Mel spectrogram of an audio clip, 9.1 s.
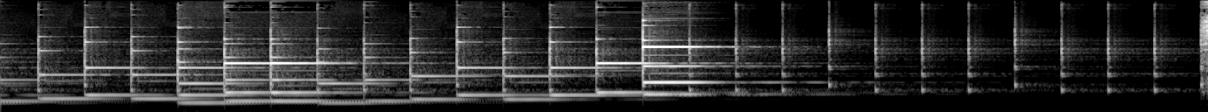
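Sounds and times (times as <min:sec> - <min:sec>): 
vibraphone: 0:00.0 - 0:06.3.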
